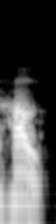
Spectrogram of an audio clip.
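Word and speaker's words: halb: কে বলতে হবে হচ্ছে হালদ এটার প্রোনাউন্সিয়েশন হবে হালদ হ্যাঁ একটু কাইন্ডলি কার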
